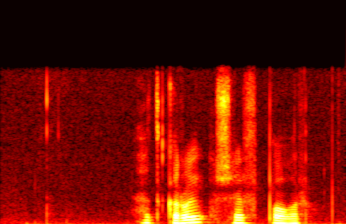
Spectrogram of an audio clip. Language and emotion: Russian, neutral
